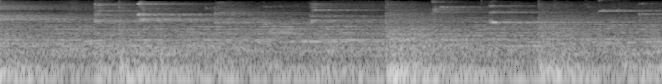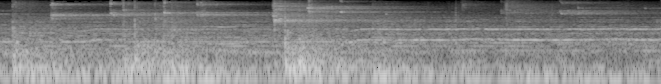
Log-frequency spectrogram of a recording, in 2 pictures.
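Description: A basketball being dribbled on a hardwood gym floor, with repeated thuds, while sneakers squeak sharply in short bursts as the players cut and drive.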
